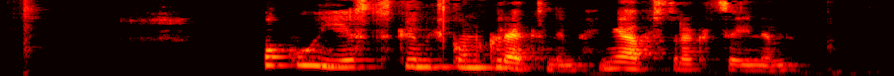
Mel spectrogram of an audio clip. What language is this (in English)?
Polish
